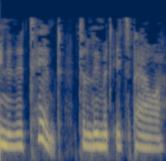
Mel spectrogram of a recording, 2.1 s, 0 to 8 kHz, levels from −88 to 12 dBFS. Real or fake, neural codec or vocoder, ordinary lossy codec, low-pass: real; none; MP3, 24 kbps; 7.2 kHz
